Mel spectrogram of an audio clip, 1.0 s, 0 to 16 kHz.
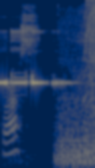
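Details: Trilogy 202 ventilator switching on in non-invasive CPAP/BiPAP setup with a passive circuit: a short high-pitched electronic beep and tone, then airflow immediately starts blowing, resuming the last settings.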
